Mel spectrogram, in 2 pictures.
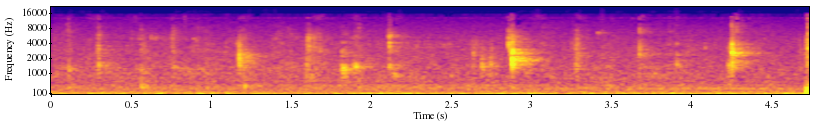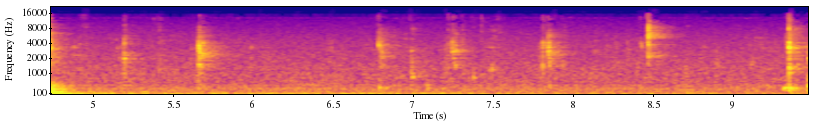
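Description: Slightly burnt grilled sausage being chewed up close at a mukbang meal, with a series of soft wet clicks and squishy bites spaced irregularly over a quiet background.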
